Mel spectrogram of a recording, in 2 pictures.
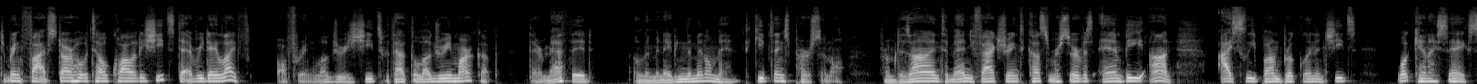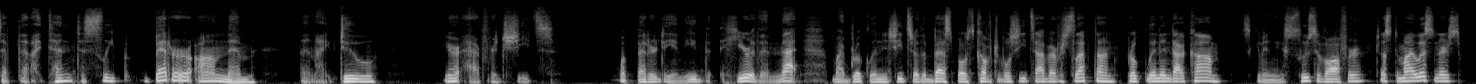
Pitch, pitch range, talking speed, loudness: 140 Hz, 120-150 Hz, 185 wpm, -19 LUFS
